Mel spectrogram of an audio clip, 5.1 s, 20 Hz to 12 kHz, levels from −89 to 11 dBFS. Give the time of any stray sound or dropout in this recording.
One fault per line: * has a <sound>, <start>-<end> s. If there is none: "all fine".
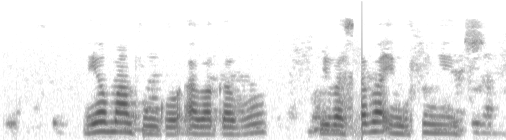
* has a dropout, 3.5-3.6 s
